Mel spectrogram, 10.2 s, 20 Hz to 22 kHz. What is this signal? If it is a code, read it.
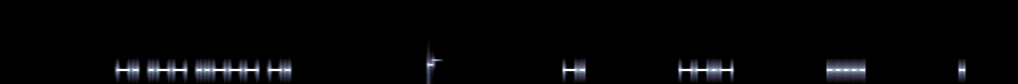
Morse code, heard as a keyed tone, about 31 wpm, spaced as for 13 wpm, 700 Hz. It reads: NW2N NQ5E
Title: USA Call Signs - 4 Characters - 8x Character Spacing - 30wpm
